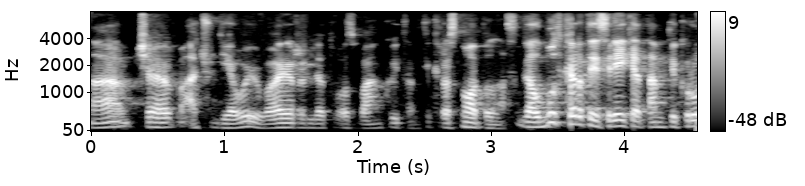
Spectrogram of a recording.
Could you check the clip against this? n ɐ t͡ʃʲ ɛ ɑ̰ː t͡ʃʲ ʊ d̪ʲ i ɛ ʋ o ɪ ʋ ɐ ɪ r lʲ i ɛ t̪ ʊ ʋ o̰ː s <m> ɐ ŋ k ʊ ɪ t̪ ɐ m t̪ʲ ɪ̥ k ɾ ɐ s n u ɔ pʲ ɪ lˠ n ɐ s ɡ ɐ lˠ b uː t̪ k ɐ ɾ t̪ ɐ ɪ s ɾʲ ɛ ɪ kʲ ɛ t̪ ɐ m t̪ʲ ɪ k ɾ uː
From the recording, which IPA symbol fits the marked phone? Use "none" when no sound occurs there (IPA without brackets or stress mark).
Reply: b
